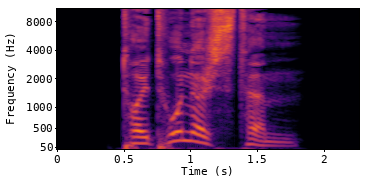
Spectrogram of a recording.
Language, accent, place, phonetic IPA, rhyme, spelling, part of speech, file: German, Germany, Berlin, [tɔɪ̯ˈtoːnɪʃstəm], -oːnɪʃstəm, teutonischstem, adjective, De-teutonischstem.ogg
- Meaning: strong dative masculine/neuter singular superlative degree of teutonisch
